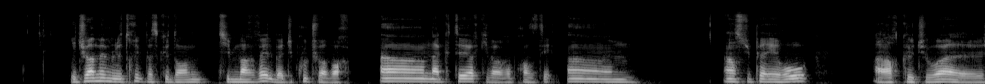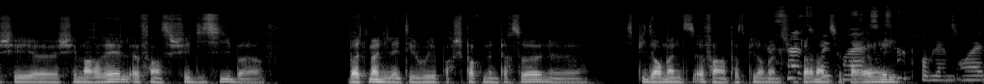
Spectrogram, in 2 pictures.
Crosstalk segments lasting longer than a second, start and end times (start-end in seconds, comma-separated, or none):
17.5-18.9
